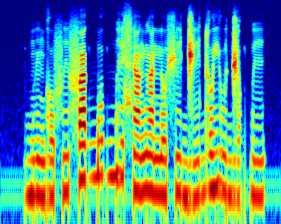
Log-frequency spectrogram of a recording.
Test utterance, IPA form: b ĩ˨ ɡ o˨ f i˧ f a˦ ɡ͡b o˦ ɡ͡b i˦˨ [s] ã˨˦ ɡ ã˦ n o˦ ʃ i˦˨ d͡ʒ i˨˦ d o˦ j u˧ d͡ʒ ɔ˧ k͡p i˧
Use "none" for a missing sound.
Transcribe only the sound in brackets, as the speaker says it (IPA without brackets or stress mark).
s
